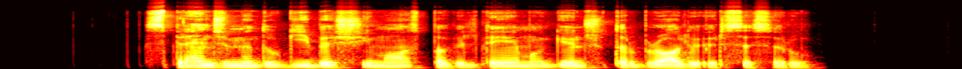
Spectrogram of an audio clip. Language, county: Lithuanian, Vilnius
